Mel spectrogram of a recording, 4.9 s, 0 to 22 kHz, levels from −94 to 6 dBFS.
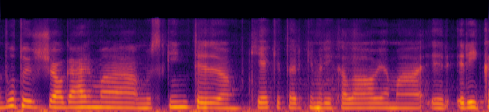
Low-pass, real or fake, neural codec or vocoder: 10.8 kHz; fake; codec, 24 kHz, 1.2 kbps, DualCodec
